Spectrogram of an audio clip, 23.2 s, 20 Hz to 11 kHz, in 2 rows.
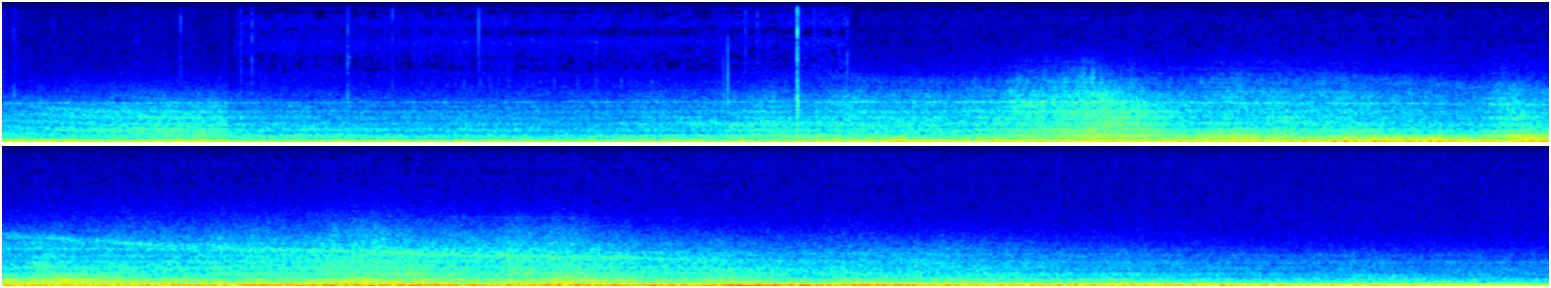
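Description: Propeller military transport planes of the Japan Self-Defense Force, such as C-130s and C-160s, fly past an airport, a loud steady engine drone that swells gradually and holds throughout without speech.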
